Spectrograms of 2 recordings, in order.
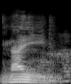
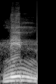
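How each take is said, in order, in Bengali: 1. স্বরটির উচ্চারণ 'eye'-র মতো। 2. স্বরটির উচ্চারণ ছোট 'i'-র মতো। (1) "আই এর উচ্চারণটা করতে হবে আই" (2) "নিন না"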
